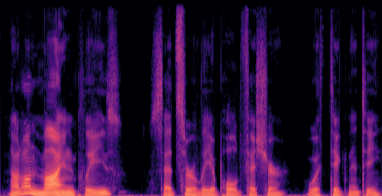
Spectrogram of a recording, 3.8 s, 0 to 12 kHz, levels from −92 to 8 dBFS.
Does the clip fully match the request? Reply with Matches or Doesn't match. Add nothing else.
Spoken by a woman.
Doesn't match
